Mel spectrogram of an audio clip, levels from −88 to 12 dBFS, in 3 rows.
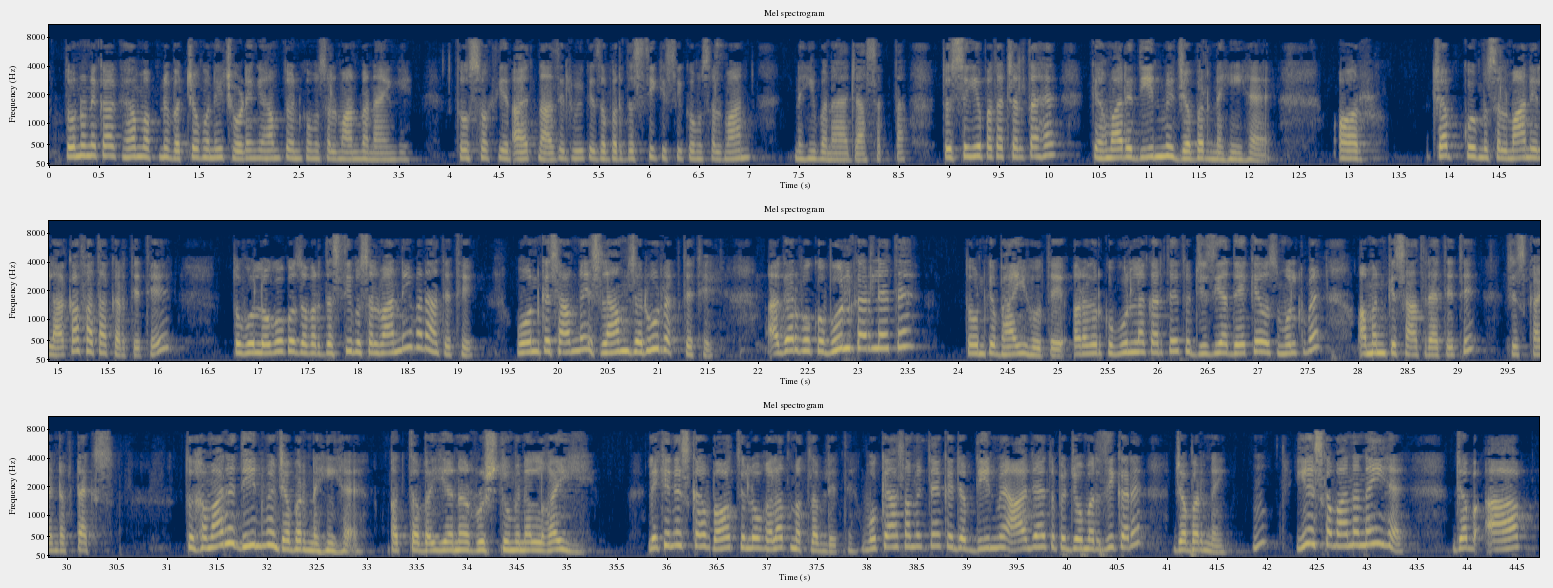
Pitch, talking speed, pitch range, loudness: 205 Hz, 200 wpm, 175-240 Hz, -19 LUFS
